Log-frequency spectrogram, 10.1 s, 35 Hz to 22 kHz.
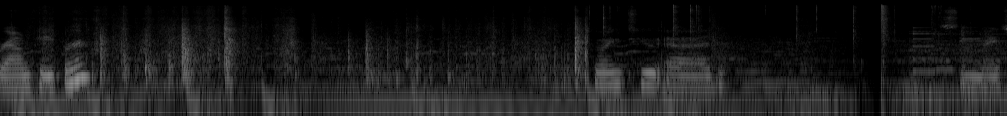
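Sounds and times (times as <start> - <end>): soft background music: 0.0 - 10.0
kraft paper crackling and rustling: 0.2 - 6.0.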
